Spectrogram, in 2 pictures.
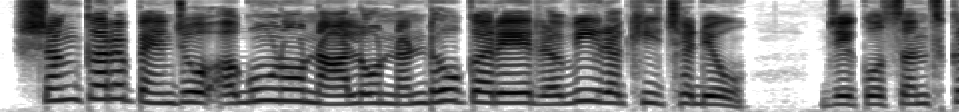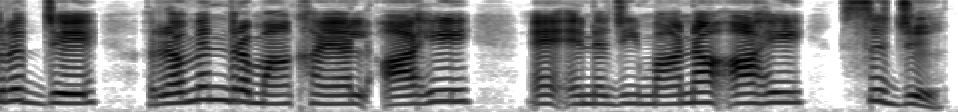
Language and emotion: Sindhi, neutral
